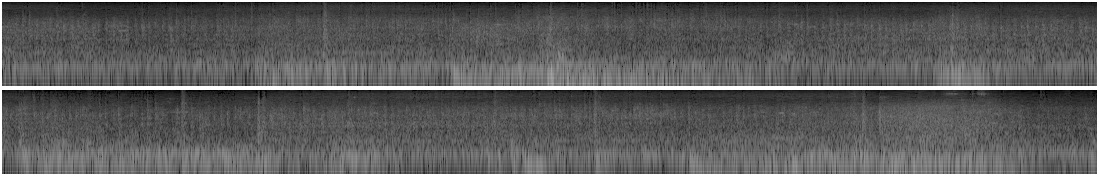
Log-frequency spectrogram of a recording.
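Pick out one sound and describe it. Tank tracks clatter and squeak over snow.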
